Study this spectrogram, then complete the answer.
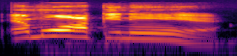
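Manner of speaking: loud, drawn-out New York holler; high, slow New York street shout; New York accent. Shown as a demonstration. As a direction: stretch it out like an irate New Yorker. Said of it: "You got one?".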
